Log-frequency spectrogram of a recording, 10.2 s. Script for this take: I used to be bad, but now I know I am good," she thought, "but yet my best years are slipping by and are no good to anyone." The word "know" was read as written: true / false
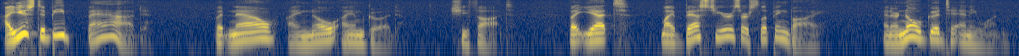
true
